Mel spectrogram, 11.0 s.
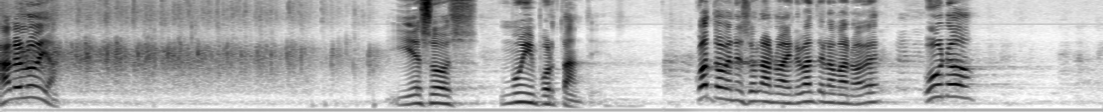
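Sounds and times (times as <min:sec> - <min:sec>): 
speech: 0:00.0 - 0:00.7, 0:04.0 - 0:06.0, 0:07.0 - 0:09.8
audience applauding: 0:00.0 - 0:03.9.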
